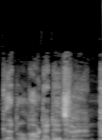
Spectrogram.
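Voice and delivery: low, appreciative aside under the breath; awed aside. Retold or imitated. Preacher recalls admiring a handsome passenger, awed aside. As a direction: murmur it low in awe.

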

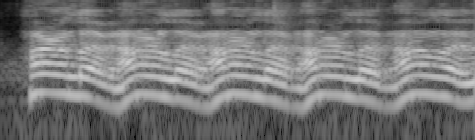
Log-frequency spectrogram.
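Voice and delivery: rapid auctioneer chant. Acted. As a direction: rattle it off like an auctioneer. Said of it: "This is like an auctioneer".

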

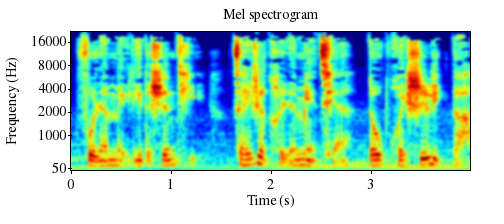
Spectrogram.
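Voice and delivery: low, mocking villain voice; deep-voiced sly mockery; teasing. A narrator's reading. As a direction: taunt with false politeness, pitched deep. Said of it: "一边调笑道".

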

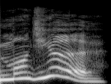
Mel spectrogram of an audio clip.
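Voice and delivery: put-on French accent. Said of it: "Well, he goes".

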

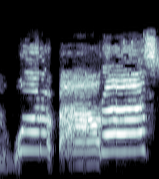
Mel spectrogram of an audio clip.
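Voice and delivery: soaring falsetto pop wail. Retold or imitated.

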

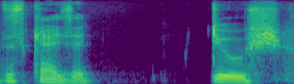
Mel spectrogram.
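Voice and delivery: lightly put-on Boston local; mock Boston accent. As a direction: imitate a Bostonian insulting someone. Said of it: "Everybody from Boston's like".

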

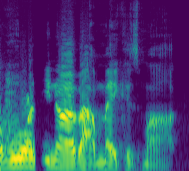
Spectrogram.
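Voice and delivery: loud, rapid-fire challenge; grilling. Retold or imitated. Rep quizzing the new bar manager, grilling hard. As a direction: imitate an interrogating rep, fast and forceful. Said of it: "she's grilling me like this".

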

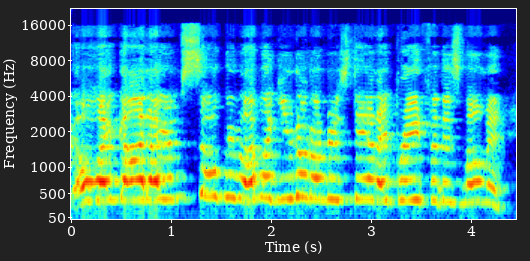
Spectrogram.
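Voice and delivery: retold emotional outburst, high-pitched and starting loud; overwhelmed, tearful gratitude. Retelling her thoughts after praying for a friend, tearfully overwhelmed. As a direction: pour out gratitude as if about to cry. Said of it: "I started to cry".

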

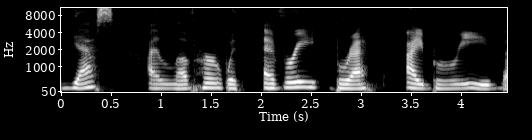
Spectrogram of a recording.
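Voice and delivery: ordinary talk, nothing marked

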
